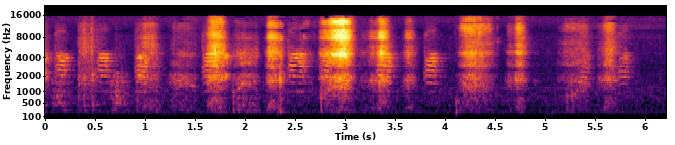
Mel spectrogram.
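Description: A dog makes rapid, repeated harsh snorting inhalations, typical of a reverse sneezing episode.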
